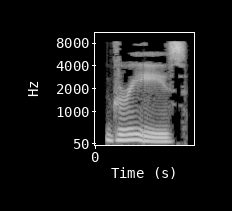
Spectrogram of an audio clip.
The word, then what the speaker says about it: Gries: The Griesdijk complex, also known as Grise, pronounced Grease, contains 16 stories of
